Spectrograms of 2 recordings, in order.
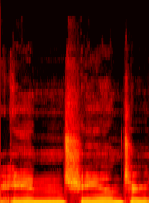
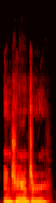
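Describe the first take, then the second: First: The word is said slowly and deliberately. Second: The word is said at a normal pace.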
